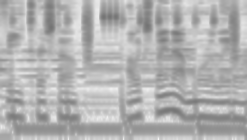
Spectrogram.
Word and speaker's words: Vchristo: been called chris uh everyone skips the v but it's v christo i'll explain that more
